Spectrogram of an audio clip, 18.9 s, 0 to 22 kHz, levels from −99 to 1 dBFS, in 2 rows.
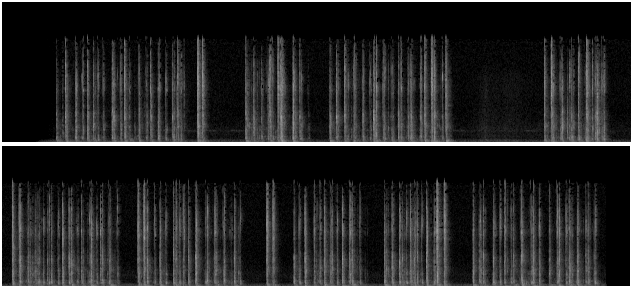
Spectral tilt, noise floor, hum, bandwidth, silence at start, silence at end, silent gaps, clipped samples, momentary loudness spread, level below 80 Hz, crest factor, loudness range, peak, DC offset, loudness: -0.5 dB/octave; -75 dBFS; none; 17 kHz; 0.8 s; 0.45 s; none; under 0.1%; 12 LU; -70 dBFS; 34 dB; 3 LU; -14 dBFS; under 0.1%; -45 LUFS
